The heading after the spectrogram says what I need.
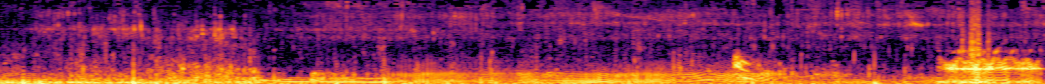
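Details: Long, low gurgling and rumbling with wavering pitch, like liquid and gas moving, from a woman lying in bed: stomach growling (borborygmi).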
